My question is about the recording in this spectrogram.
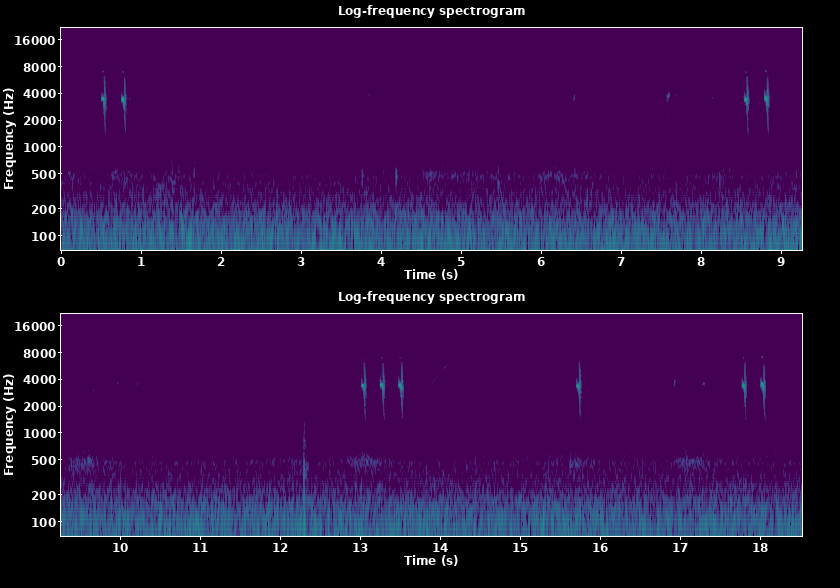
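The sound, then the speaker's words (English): Wild crossbills, including one at the top of a tree, give short, sharp, high-pitched call notes in quick pairs and triplets, sounding at scattered intervals over a steady low background rumble. “And there are some wild crossbills here, including this one up in the top of the tree.”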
